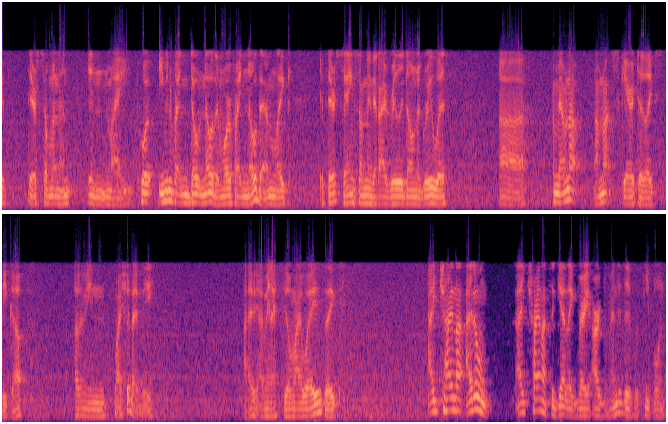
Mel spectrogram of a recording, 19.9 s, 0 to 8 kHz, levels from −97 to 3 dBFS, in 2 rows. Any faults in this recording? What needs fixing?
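Input gain set far too high, likely with a fast limiter clamping each loud syllable, causes gain pumping throughout: the background swells about 10 dB in pauses and ducks under the speech. Lower the microphone gain so the limiter rarely engages.

Single lost 20 ms packets at 1.38–1.40 s and 4.10–4.12 s were bridged by repeating the last pitch period, giving brief held, buzzy blips in the speech. Add jitter buffering or forward error correction to reduce these losses.

Overdone noise removal from 16.95 to 18.99 s switches whole frequency bands off near the noise floor, leaving twinkling specks in near-silence and removing quiet parts of the voice. Use milder noise reduction settings.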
